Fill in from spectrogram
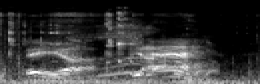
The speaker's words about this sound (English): Hey, that's a cheers moment.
